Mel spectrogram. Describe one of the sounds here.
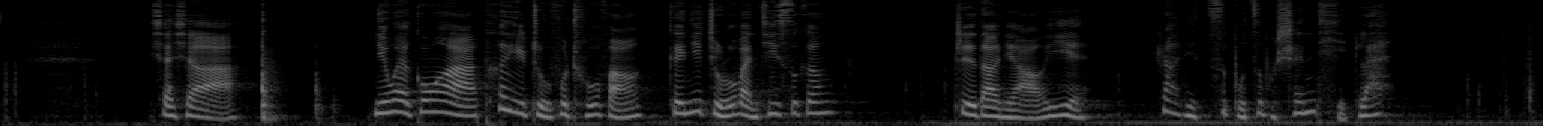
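An older woman speaks warmly and calmly, close by.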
